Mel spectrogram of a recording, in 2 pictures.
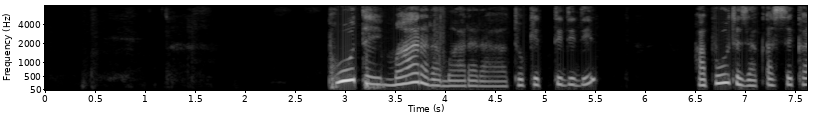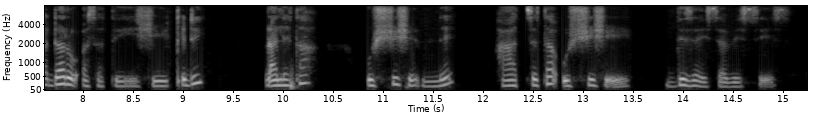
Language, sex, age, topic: Gamo, female, 18-24, agriculture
